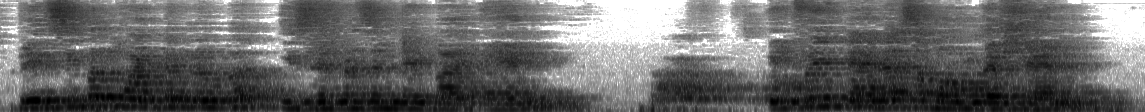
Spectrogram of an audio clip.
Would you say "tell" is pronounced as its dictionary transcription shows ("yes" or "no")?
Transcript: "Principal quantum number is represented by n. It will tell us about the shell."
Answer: no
